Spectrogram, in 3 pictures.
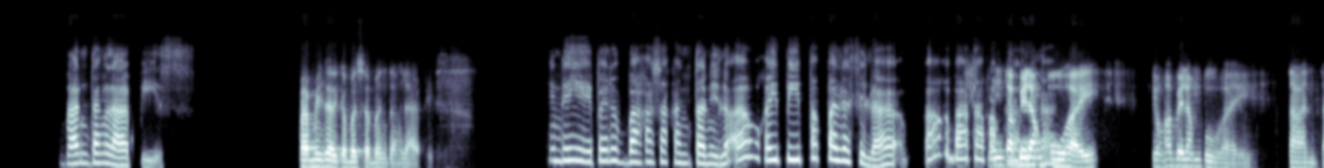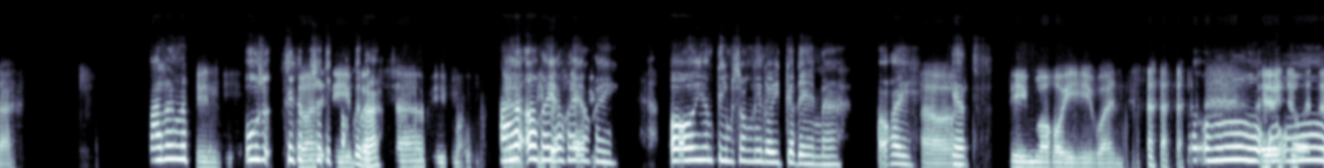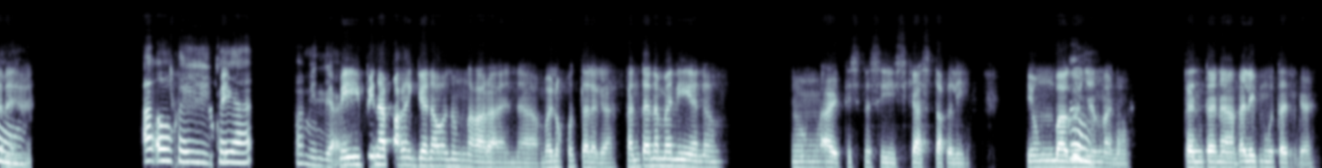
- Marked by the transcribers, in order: singing: "'di ba't sabi mo"; singing: "'Di ba't sabi mo"; laugh; other background noise; unintelligible speech
- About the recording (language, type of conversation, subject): Filipino, unstructured, Anong klaseng musika ang madalas mong pinakikinggan?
